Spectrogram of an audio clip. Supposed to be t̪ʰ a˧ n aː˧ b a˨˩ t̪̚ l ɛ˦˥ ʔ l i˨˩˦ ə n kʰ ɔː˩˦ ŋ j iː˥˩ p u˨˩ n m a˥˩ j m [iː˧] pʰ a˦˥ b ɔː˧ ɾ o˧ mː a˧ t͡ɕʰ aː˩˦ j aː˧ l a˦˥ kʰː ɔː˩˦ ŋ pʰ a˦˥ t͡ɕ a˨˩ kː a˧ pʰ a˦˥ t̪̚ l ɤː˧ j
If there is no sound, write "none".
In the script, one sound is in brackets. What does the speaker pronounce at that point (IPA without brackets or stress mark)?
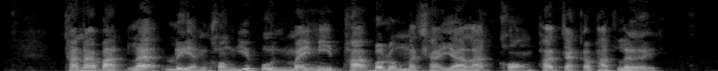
iː˧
